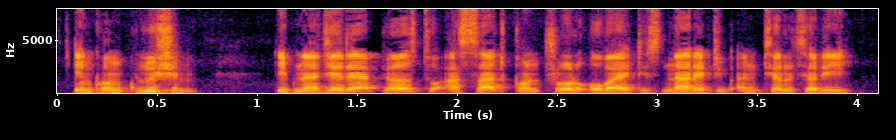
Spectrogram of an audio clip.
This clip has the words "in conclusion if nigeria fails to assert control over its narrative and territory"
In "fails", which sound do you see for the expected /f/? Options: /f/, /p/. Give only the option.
/p/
